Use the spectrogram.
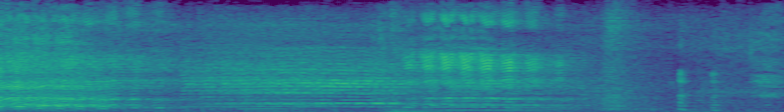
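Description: Many milk goats bleat over and over inside a large shed holding about a thousand animals, overlapping calls near and far forming a constant noisy chorus, with some clanking and faint background activity.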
